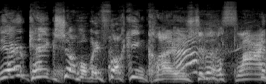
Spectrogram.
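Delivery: very high, loud, hard shout. Imitating a parent shouting a child's name: imitating Tommy Fury shouting. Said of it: "shout a name like Venezuela in the kind of accent that Tommy Fury has".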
